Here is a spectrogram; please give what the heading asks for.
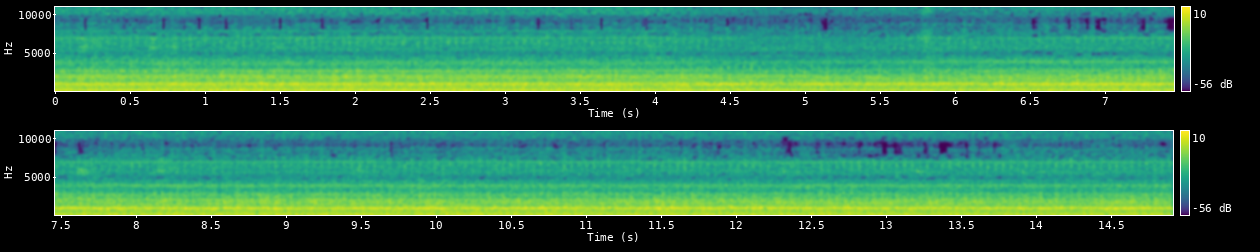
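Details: Hotpoint washing machine drum makes a steady low roar with a droning hum; worn drum bearings suspected, not confirmed.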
